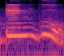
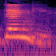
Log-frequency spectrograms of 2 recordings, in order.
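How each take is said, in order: First: "ডেঙ্গু" with a drawn-out "goo"; wrong pronunciation. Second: "ডেঙ্গি" as DENG-ghee; "ডেঙ্গি" with silent u, "ee" ending; corrected pronunciation. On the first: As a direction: say ডেঙ্গু as den-GOO, u sounded. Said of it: "not ডেঙ্গু". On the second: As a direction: say ডেঙ্গি falling on a short "ghee". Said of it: "it's ডেঙ্গি". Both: Shown as a demonstration.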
